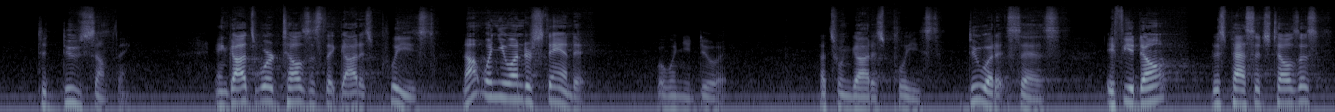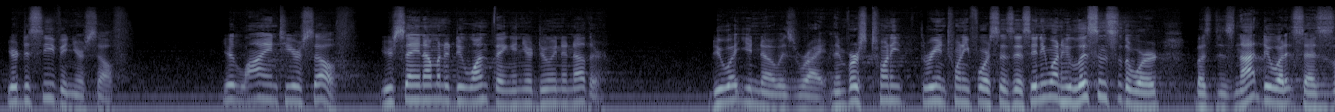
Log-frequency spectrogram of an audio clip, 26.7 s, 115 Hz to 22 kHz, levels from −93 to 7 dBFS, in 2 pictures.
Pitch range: 120-165 Hz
